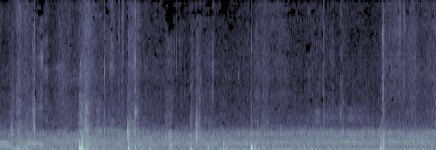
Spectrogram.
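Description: Footsteps on a rocky trail covered in dry leaves: a handful of short, irregular steps over a steady outdoor background hiss.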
